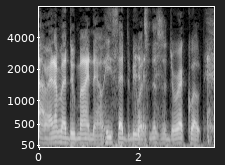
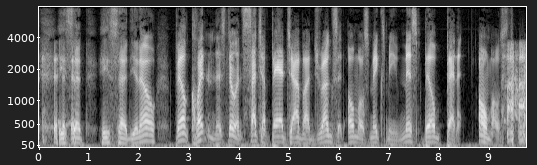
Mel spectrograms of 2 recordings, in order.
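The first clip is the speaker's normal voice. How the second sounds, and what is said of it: Imitates another person's voice. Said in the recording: “That was a good imitation of Charlie ... I'm not Harlem, I'm Brooklyn, but it's close enough.”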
